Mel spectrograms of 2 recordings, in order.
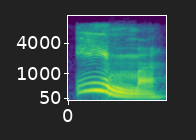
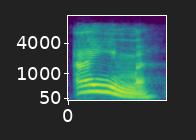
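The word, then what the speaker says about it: עִם: Le nou gade l, nou wè ke li eple ayin Même, li prononce im, ou wè kote ke yo mette prononciation a kote l, im, ou bien aim, tou.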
